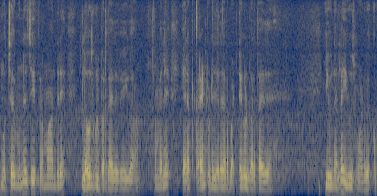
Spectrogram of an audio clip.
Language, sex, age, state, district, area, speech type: Kannada, male, 30-45, Karnataka, Chikkaballapur, urban, spontaneous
